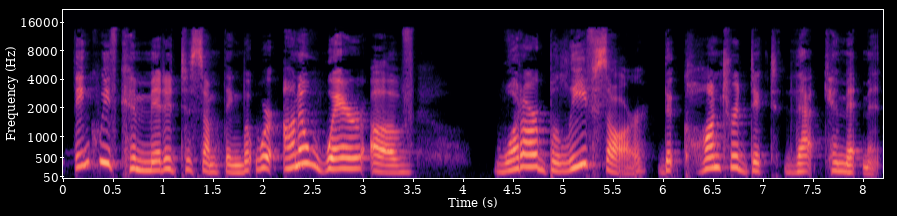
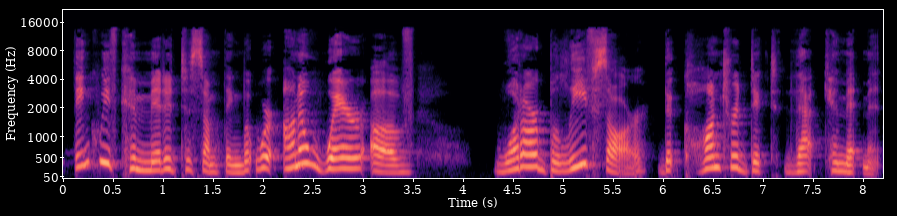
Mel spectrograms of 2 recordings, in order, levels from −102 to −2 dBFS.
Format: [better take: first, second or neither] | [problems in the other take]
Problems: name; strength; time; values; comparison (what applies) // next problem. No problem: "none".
neither | none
